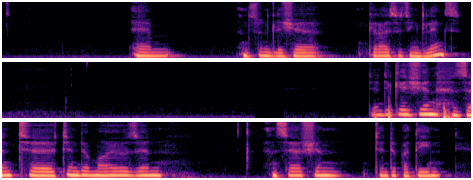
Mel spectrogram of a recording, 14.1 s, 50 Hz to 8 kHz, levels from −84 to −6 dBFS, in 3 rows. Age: 60-79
